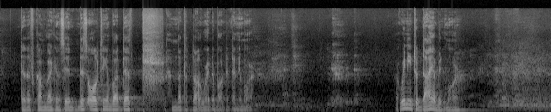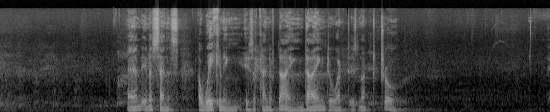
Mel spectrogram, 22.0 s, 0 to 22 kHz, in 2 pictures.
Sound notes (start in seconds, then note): 10.8 laughter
